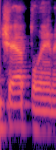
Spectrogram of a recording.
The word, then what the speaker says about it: Chapdelaine: That's exactly the way it's pronounced. For the record, my name is Chapdelaine.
